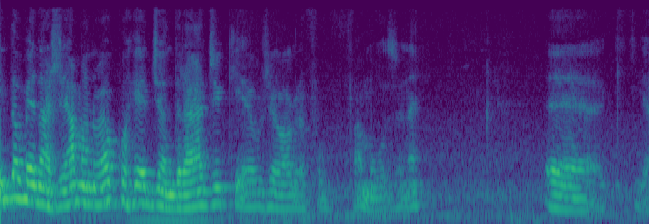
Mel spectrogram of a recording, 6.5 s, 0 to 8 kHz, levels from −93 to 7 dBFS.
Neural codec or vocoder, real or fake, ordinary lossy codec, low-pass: none; real; none; 7.2 kHz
